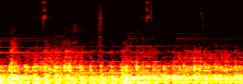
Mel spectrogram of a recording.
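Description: Steady low hum from a powered-on embroidery machine at rest, with a few faint steady tones above it.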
